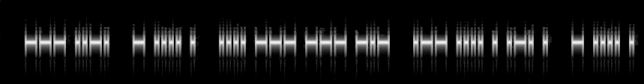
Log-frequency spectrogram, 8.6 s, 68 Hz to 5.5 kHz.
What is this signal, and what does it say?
Morse code, heard as a keyed tone, about 25 wpm, 600 Hz. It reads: OF THE HOOK WHERE THE
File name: the old man and the sea part 1 25wpm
